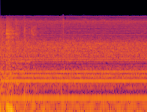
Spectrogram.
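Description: Steady hum and hiss of the mission's radio audio track with no one transmitting, a few steady tones running under it.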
